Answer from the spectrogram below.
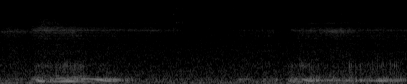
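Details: Baby snoring: soft, low rattling snores on two breaths in a quiet room, with a faint steady hiss behind.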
